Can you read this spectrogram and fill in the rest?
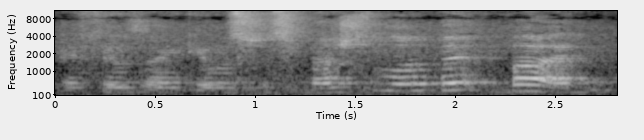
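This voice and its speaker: A woman's voice: mid-range voice, normal speed, vocal fry, background noise. A woman speaking as a fan, reading script lines aloud or chatting casually. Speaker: fan table reader and commentator. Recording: very echoey, far from mic, music behind.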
